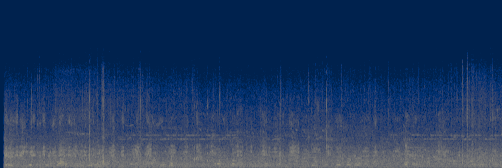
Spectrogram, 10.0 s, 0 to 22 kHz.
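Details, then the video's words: A female Mallard in an urban park in Amsterdam, Netherlands, on 3 April 2011 gives harsh, nasal quacks among a dense chatter of other ducks, with faint human voices in the background. "park duck (female)"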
